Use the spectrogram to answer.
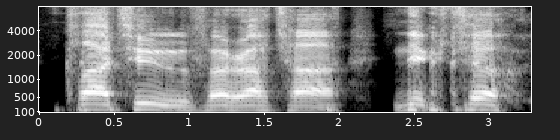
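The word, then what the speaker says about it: Klaatu barada nikto: Oh God, Klaatu Varata Nikto.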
